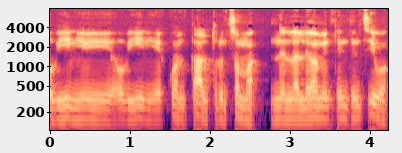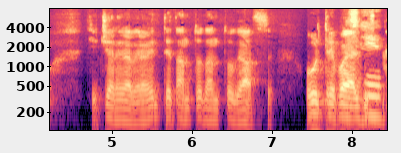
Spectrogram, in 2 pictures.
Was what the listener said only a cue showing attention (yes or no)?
yes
